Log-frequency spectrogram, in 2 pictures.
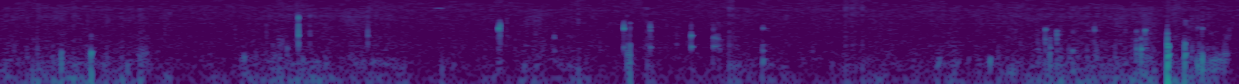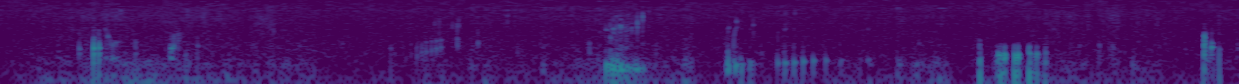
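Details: Animated, fictional robot character's upset fuel tank (stomach) while lying down: low, bubbling gurgles and rumbles coming and going throughout, simulated stomach rumbling.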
